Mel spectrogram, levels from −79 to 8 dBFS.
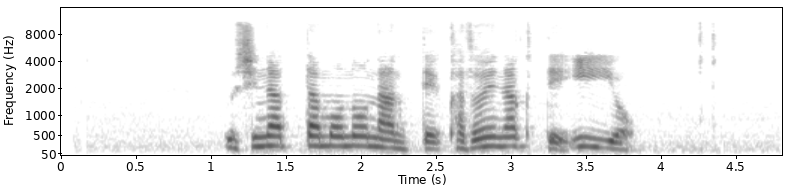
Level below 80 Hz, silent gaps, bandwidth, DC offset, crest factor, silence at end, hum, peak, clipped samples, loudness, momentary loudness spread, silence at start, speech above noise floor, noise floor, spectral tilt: -74 dBFS; none; 11.5 kHz; under 0.1%; 20 dB; 1 s; none; -10 dBFS; under 0.1%; -28 LUFS; 6 LU; 1.1 s; 38 dB; -65 dBFS; -4.5 dB/octave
